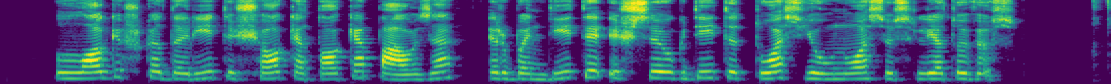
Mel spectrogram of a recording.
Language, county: Lithuanian, Vilnius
